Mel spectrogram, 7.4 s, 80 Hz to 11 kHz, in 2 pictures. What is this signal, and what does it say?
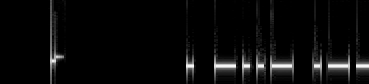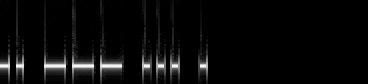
Morse code, heard as a keyed tone, about 17 wpm, 700 Hz. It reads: EXPOSE
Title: Six Letter Words - 17wpm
